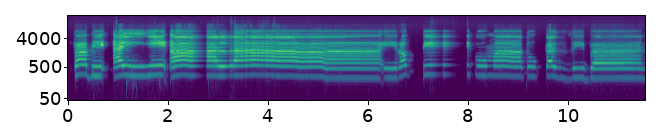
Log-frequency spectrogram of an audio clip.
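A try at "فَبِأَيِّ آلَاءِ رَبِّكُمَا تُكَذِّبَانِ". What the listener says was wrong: Nah, sama B-nya juga jangan ngayun. B-nya jangan Robbi, jangan ya. Ya, B-nya jangan ngayun tuh. Kalau dia ngayun dia pasti 2 itu panjang ya. Robbikuma, maka ayunnya setiap yang matobi aja. Jadi kalau yang pendek jangan diayun, maka dia pendek ya.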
